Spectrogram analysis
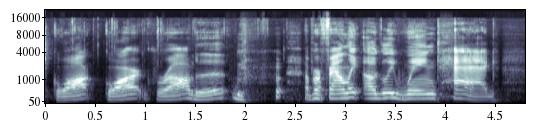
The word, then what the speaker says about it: Gwrach: I don't even know how to pronounce this. It's like Gwrach, a profoundly ugly winged hag.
